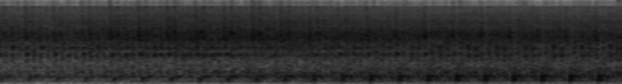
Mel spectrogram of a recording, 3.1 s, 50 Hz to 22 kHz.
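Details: 2002 Ford Mondeo 2.0 TDCi 115 diesel at idle: sharp, even clacking about 3.5 per second, louder with the airbox removed; power loss, no smoke, starts fine; suspected intake valve not closing properly from carbon or a bent valve.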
